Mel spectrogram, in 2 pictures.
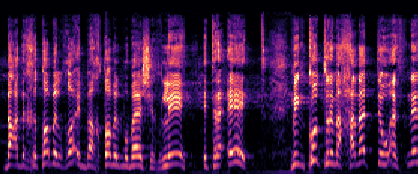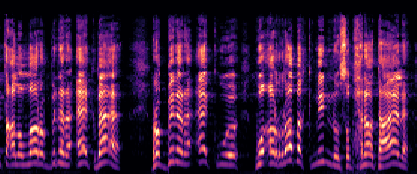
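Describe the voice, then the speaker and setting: Fast, bright-voiced Egyptian preacher. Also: male voice, very high voice. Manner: animated, rhetorical questions, emphatic repetition. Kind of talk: mosque lesson in colloquial Egyptian Arabic. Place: mosque.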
